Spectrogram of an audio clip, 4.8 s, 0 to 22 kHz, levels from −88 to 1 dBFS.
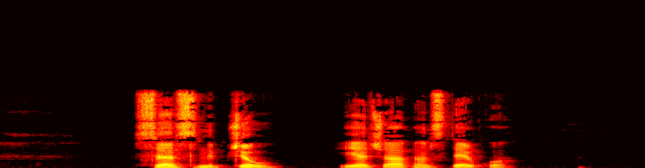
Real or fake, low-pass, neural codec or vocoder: real; 9.9 kHz; none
